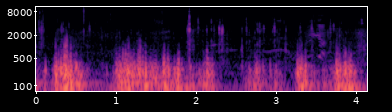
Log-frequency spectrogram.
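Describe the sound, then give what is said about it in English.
The hooves of a horse named Sally Red walk at a slow, steady pace, each muffled thud landing about every half second. The steps are fairly low, with faint murmuring in the background. “Try to get my horse right here.”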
